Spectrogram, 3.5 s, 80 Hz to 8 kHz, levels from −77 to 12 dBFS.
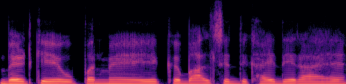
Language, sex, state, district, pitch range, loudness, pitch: Hindi, male, Jharkhand, Deoghar, 170-175 Hz, -18 LUFS, 170 Hz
